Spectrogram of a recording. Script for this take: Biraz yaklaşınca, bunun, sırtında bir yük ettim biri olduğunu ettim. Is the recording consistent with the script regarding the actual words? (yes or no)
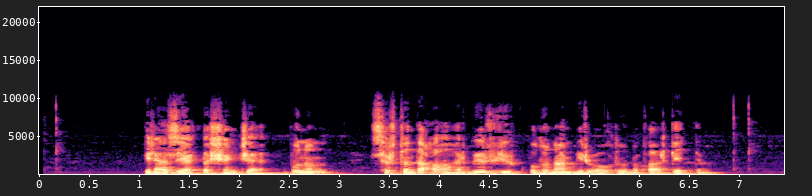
no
